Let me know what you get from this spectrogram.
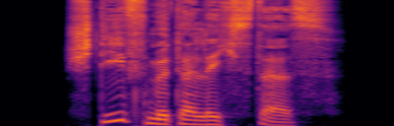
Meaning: strong/mixed nominative/accusative neuter singular superlative degree of stiefmütterlich
- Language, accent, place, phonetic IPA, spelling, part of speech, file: German, Germany, Berlin, [ˈʃtiːfˌmʏtɐlɪçstəs], stiefmütterlichstes, adjective, De-stiefmütterlichstes.ogg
